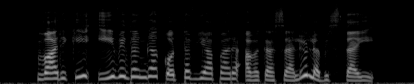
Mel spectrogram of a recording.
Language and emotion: Telugu, neutral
